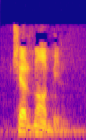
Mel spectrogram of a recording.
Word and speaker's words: Chernóbil: Se escribe C-H-E-R-N-O-B-I-L. Chernóbil.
